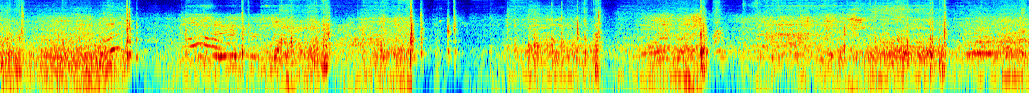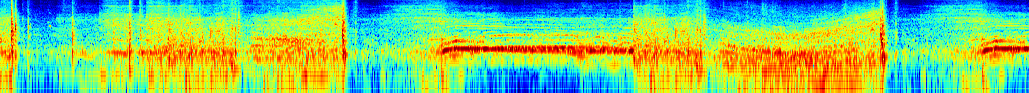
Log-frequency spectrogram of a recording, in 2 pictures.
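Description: A skateboard clacks and slaps hard on concrete.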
